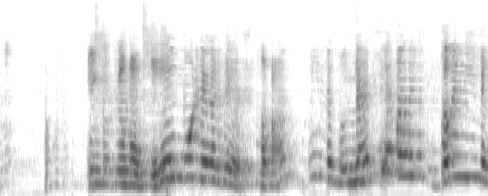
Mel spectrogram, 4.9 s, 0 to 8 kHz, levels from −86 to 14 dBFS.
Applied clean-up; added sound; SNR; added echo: neural mask model DeepFilterNet 3.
